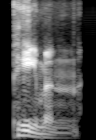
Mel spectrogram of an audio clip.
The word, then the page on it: pieman: British English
